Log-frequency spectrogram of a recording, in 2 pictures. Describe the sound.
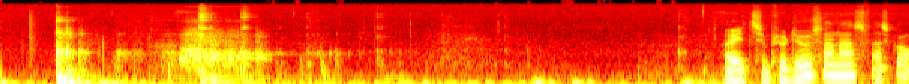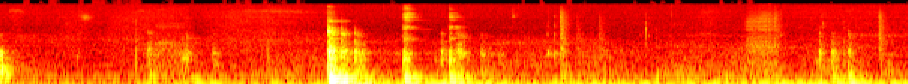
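Organic sparkling wine is poured into a glass, with a rising gurgling fill and light glassy clinks, while people talk before and after.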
